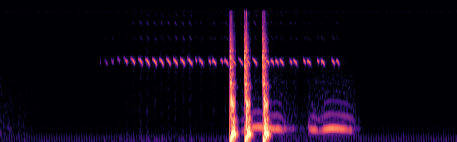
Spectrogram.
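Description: Rapid electronic blips tick as game text scrolls out.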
